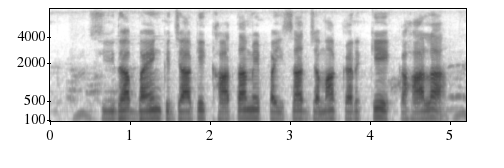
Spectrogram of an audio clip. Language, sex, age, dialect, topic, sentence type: Bhojpuri, male, 31-35, Southern / Standard, banking, statement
